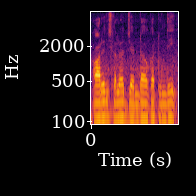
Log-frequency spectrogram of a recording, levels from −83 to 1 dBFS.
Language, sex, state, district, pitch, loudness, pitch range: Telugu, male, Telangana, Hyderabad, 105 Hz, -19 LUFS, 105-110 Hz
